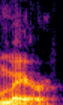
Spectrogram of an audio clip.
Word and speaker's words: Maher: Bill Maher. Maher. Not everybody knows him. Bill Maher. What? It's Bill Maher, M-A-H-E-R. Yeah. M-A-H-E-R, right. Then. Bill Maher? Yes. Like it sounds like mayor, like with a Y.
